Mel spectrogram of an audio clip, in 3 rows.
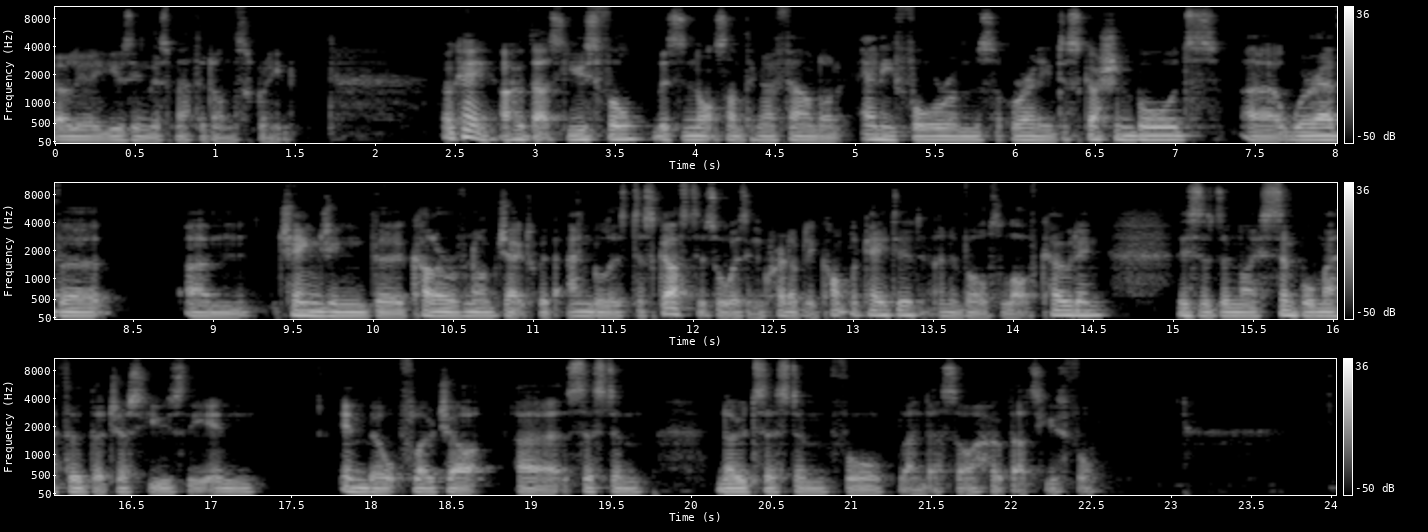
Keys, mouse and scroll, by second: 6.4 middle click, 9.9 middle click.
